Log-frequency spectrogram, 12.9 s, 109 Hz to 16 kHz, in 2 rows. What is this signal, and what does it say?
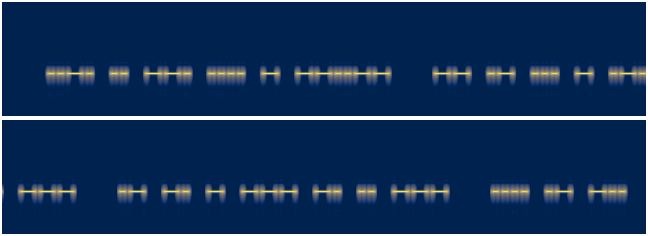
Morse code, heard as a keyed tone, about 25 wpm, spaced as for 22 wpm, 700 Hz. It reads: FIGHT, MASTRO ANTONIO HAD
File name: Pinocchio / Pinocchio ch2 18 25 ik1hge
